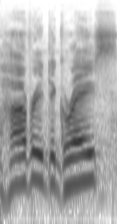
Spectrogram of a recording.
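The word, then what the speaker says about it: Havre de Grace: didn't in one of your hores I love hary deg Grace is that the correct pronunciation is that's that's right I love that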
